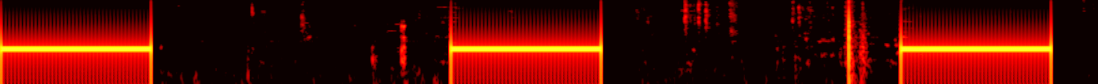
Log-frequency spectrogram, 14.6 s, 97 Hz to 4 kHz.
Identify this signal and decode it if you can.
Ringback tone (North America), 440 + 480 Hz.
